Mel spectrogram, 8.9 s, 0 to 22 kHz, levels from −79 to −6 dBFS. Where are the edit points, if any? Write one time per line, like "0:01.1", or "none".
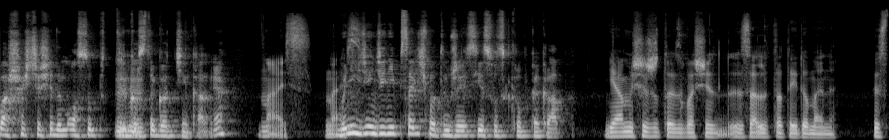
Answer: none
